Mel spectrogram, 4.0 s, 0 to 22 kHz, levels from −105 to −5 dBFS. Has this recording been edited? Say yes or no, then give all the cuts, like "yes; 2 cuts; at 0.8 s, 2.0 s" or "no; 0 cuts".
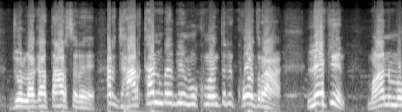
yes; 1 cut; at 1.0 s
